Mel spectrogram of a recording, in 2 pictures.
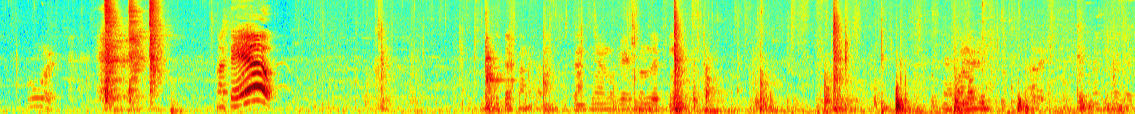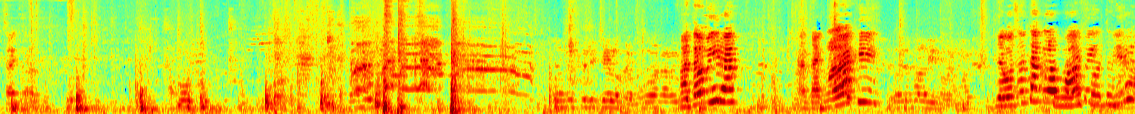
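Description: Men talk with each other nearby.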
